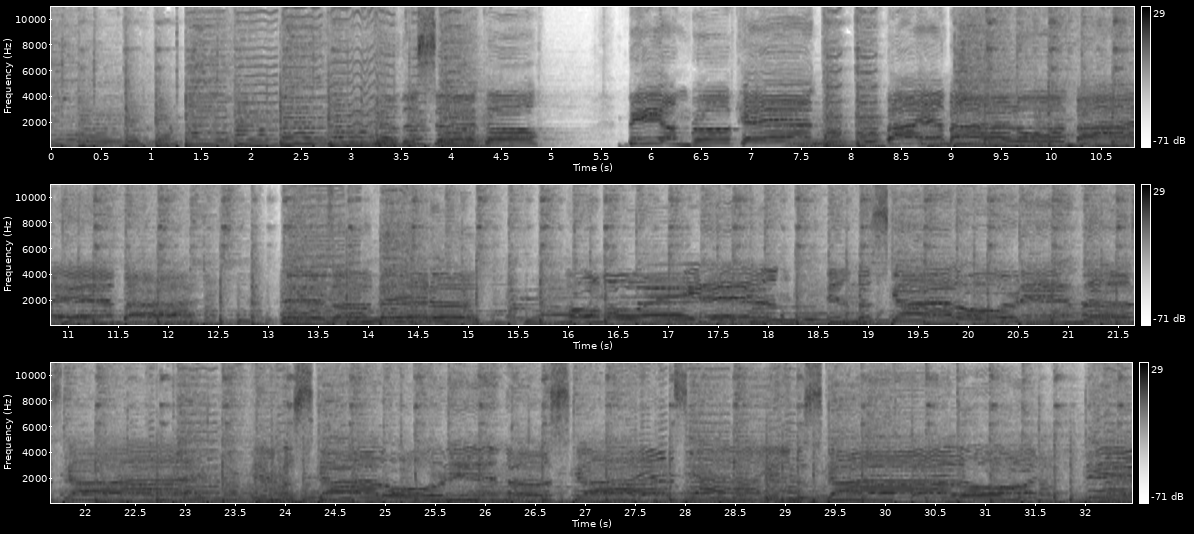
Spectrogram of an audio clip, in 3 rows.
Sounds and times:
Exciting music: 0:00.0 - 0:04.9, 0:07.3 - 0:32.4.

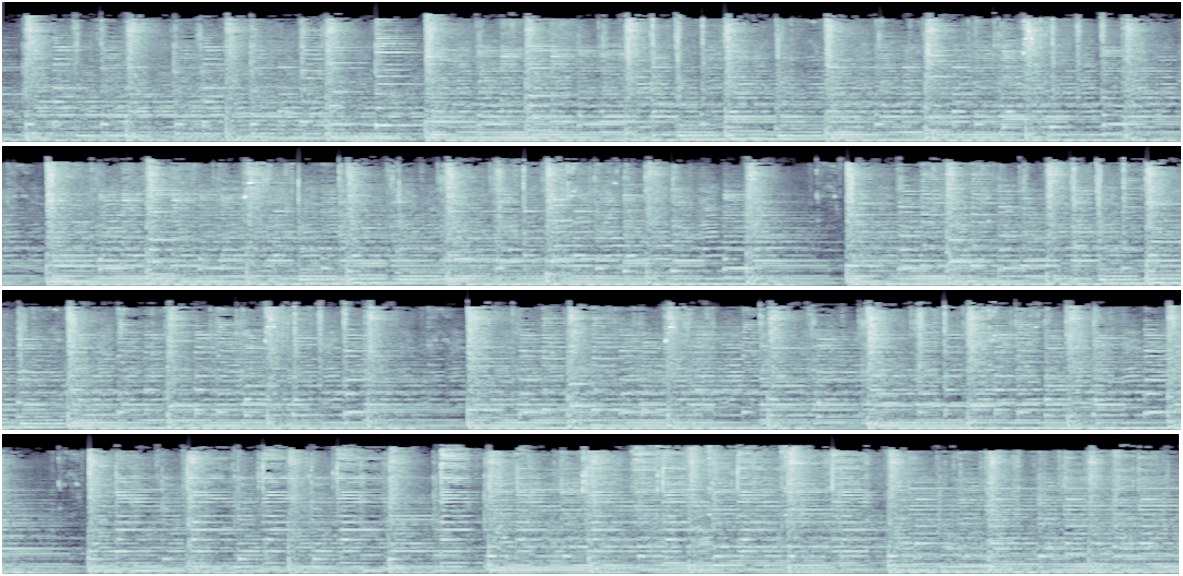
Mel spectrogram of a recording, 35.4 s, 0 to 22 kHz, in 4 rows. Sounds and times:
Country: 0:00.0 - 0:35.3
Soundtrack music: 0:00.0 - 0:35.3.

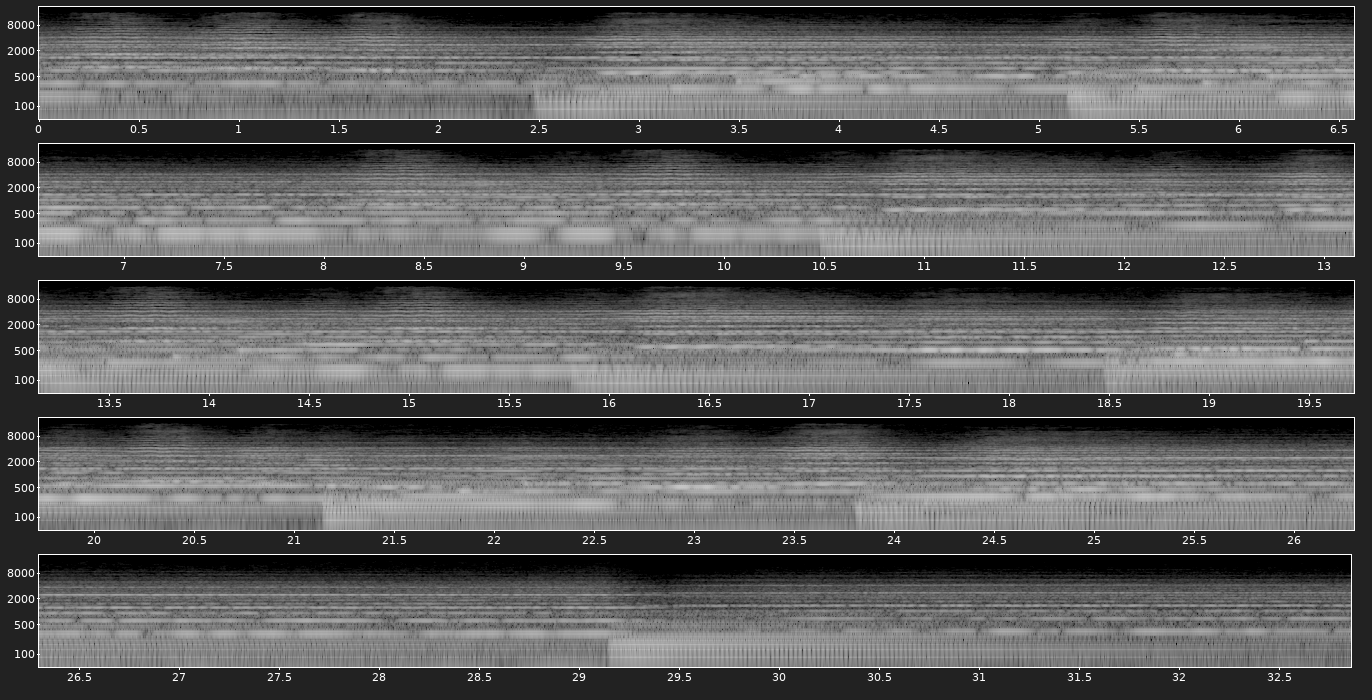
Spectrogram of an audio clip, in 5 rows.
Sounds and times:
Music: 0:00.0 - 0:32.8.

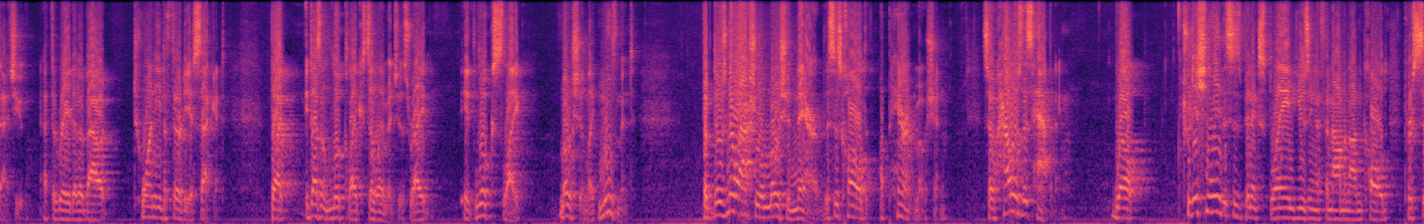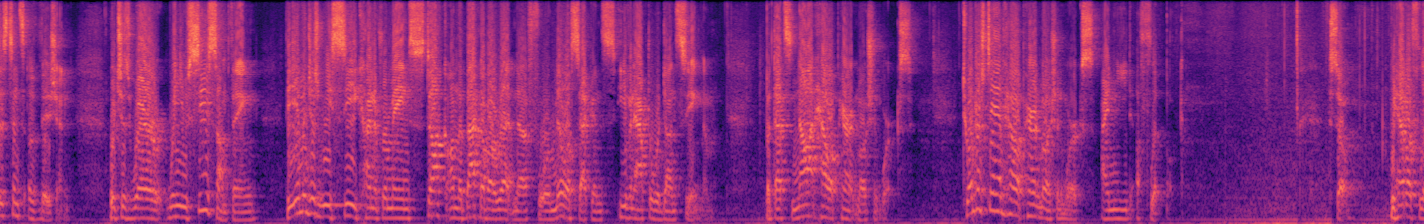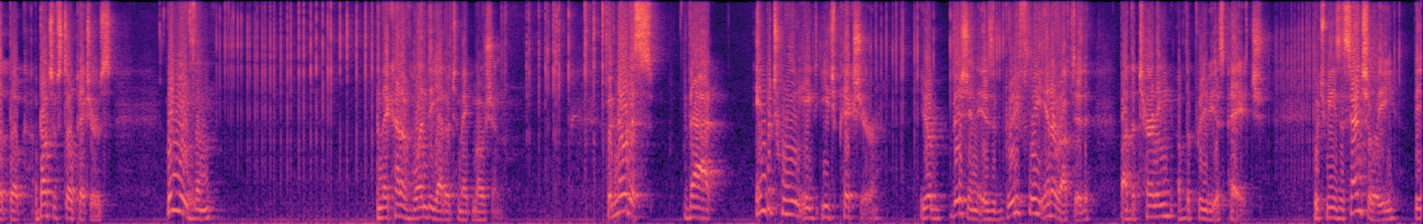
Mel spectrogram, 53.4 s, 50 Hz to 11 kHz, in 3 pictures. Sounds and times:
Speech: 0:00.0 - 0:08.0, 0:08.8 - 0:26.8, 0:27.4 - 0:32.7, 0:34.4 - 0:37.1, 0:37.7 - 0:38.4, 0:40.3 - 0:42.0, 0:43.2 - 0:51.5, 0:52.1 - 0:53.3.

